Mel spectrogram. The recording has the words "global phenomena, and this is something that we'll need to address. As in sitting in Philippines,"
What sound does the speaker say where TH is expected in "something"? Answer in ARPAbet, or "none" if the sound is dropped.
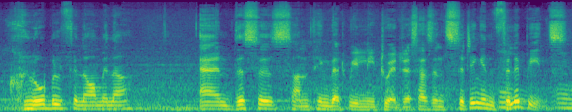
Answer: T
